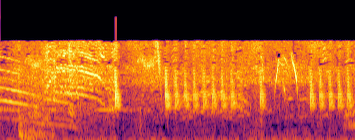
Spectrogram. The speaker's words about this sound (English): And just got rid of the snake there. You just heard the snake.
